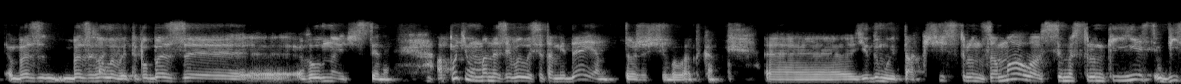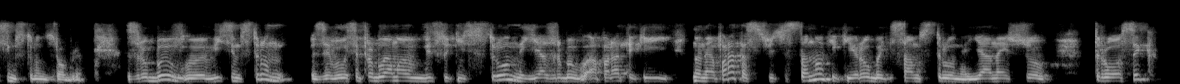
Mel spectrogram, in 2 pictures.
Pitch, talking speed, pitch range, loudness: 165 Hz, 140 wpm, 145-230 Hz, -22 LUFS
